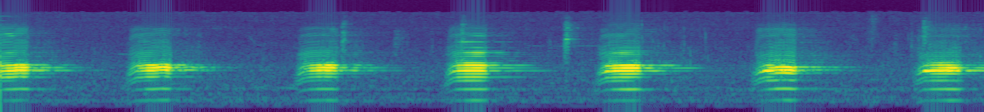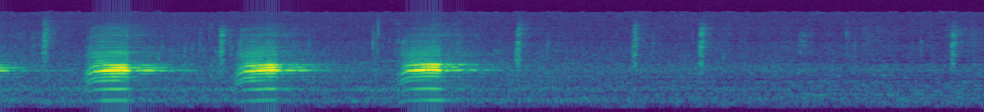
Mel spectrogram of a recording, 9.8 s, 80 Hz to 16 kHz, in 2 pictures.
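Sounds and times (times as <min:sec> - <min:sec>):
mallard quacking: 0:00.0 - 0:07.4.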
